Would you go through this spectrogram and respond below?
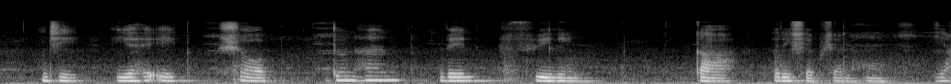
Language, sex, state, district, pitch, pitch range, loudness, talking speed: Hindi, female, Chhattisgarh, Raipur, 160 Hz, 145-170 Hz, -17 LUFS, 70 wpm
